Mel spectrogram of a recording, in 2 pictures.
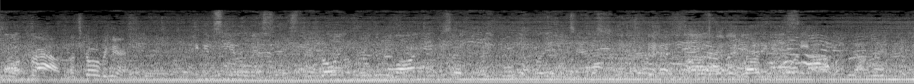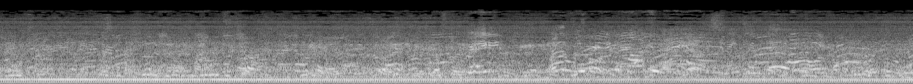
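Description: A crowd of young men and women talks and shouts outdoors.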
